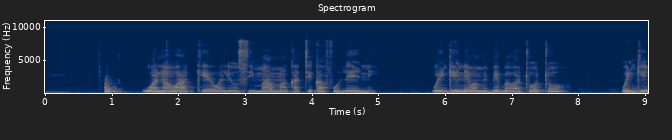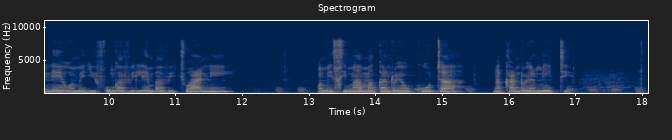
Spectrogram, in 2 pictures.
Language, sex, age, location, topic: Swahili, female, 25-35, Nairobi, government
